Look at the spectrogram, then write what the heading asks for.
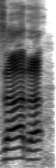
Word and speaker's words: Zada: give us a second here's Zada which rhymes with NADA actually he's going to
